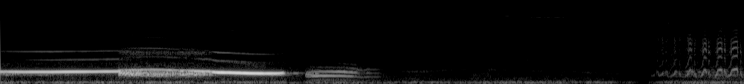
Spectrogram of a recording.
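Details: Barbary dove in the Puter Pelung calling style, answering a rival. A sustained, level coo swells and then falls slightly over about three seconds. A short, rough phrase follows, then quiet and faint, pulsing calls.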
